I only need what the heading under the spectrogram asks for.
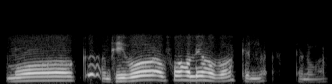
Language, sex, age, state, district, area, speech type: Assamese, male, 18-30, Assam, Dhemaji, rural, conversation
